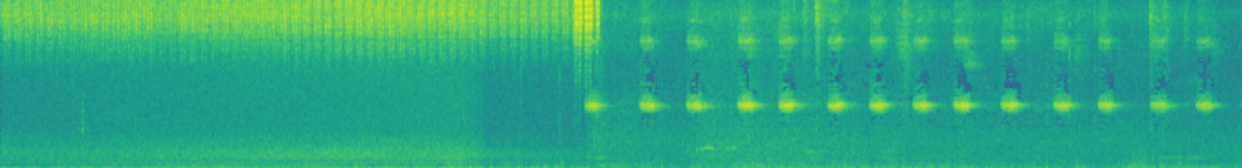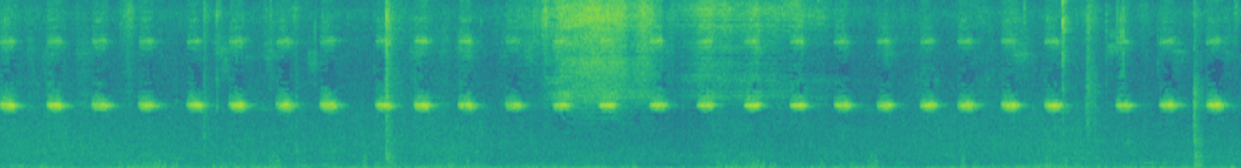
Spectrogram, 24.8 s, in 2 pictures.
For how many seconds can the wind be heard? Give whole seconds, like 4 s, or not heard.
25 s.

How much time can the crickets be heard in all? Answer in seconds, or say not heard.
25 s.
